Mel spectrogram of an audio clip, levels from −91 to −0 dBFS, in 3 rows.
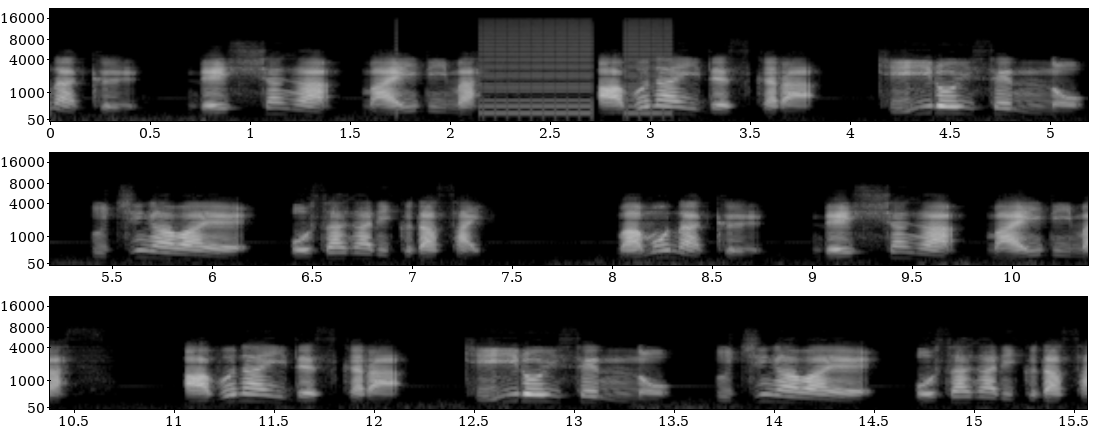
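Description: A hard, raspy buzz at about 17 dB below the audio runs from 1.73 to 3.11 s: GSM phone buzz, a nearby phone's 216.7 Hz transmission bursts rectified during a data transfer.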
